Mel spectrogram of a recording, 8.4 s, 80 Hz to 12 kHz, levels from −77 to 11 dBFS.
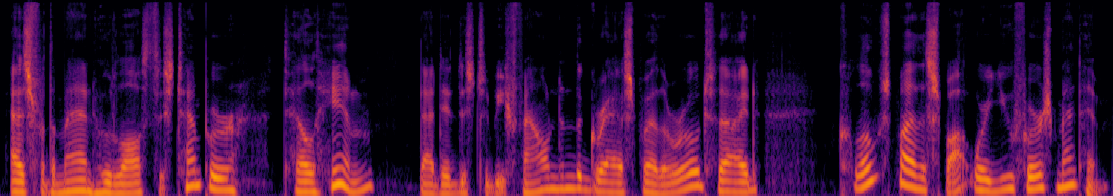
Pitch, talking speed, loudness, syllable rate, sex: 150 Hz, 225 wpm, -18 LUFS, 5.1 syllables/s, male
